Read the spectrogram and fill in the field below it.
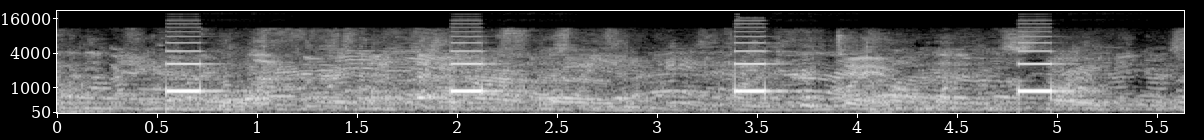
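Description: Four evenly spaced monitor beeps over steady background chatter in a busy hospital ward.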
